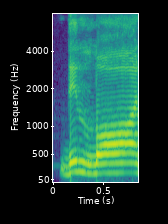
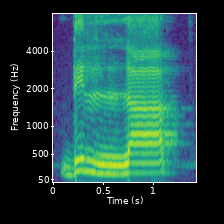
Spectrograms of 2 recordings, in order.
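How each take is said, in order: First: दिल्ला said as rounded dil-law; mistaken heavy lam. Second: Slow दिल्ला with light, held laa; thin lam. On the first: Retold or imitated. Teacher shows what not to read, heavy mispronunciation. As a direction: thicken the end of दिल्ला. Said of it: "नहीं पढ़ना". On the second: Shown as a demonstration. Teacher gives correct reading, light careful pronunciation. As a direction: stretch a thin, open ला in दिल्ला. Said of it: "ये बारीक पढ़ा जाएगा".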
